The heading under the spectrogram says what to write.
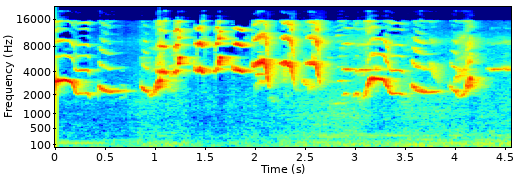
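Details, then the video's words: Loud, continuous oriental magpie-robin song with a rich repertoire of fluid whistled phrases that slide up and down between mid and high pitch. "Kacer ngeplay full materi mewah suara keras bikin lawan ikut gacor dan buka ekor"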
